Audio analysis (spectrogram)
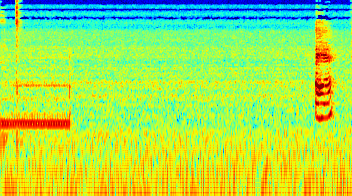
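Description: Phone ringing on an outgoing call: a steady electronic ring tone for about a second, then quiet line hiss, followed by a short burst of tones near the end, faint and thin.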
